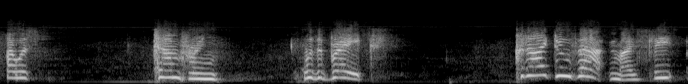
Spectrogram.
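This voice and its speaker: Bright-voiced, defiant housewife. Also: female voice, high-pitched, lively intonation, slow, heavily acted. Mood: frightened. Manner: argumentative, self-justifying. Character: bored, defiant housewife confessing murderous wishes to her psychiatrist. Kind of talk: old-time radio mystery acting. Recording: muffled vintage radio recording with noise.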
